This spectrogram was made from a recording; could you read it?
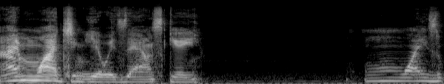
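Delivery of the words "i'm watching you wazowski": very low, dropped character voice at bottom of range. Doing a quick line from Monsters, Inc.: Roz voice. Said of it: "How did the bloody voice actor for Roz do that?".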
